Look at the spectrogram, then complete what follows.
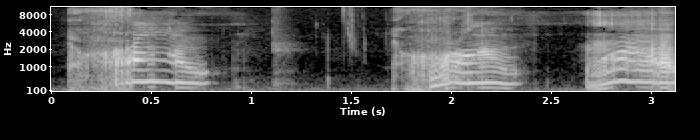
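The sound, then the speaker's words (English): Three drawn-out, growly meows from a male house cat that is not feeling well, fairly loud, each rough and low with a bending pitch, separated by short pauses. “They sound pissed off there. No, that's just how he meows.”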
